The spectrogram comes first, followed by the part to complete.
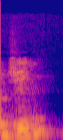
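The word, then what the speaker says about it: djinn: तो उस जानवर को कोई कुछ भी कहता, वो कभी सहमत ही नहीं होता था, हमेशा हम्प ही बोला करता था। इवन द क्लेवर जिन, जिन इसमें डी साइलेंट रहेगा।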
